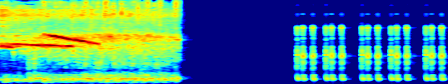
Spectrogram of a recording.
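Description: Shining Crown online slot game sound effects: a loud electronic win sound with falling glides cuts off suddenly just under two seconds in. After about a second of silence comes a rapid run of short electronic ticks, about seven a second.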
